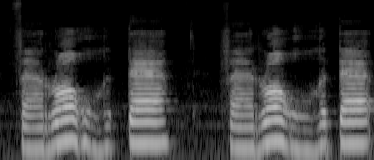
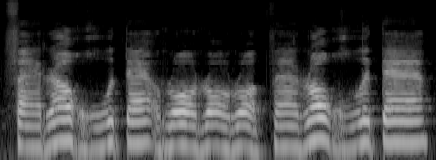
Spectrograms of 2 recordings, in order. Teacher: فا فتح فا, را فتح غین سکون راغ راغ, تا فتح تا فراغتا فراغتا, را ہیوی ہے اور غین میں رکھا ہوا ہے, اس کی آواز کو چلائیں گے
